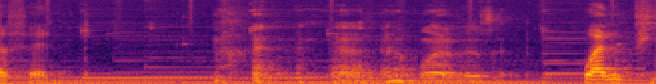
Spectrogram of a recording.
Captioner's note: laughs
